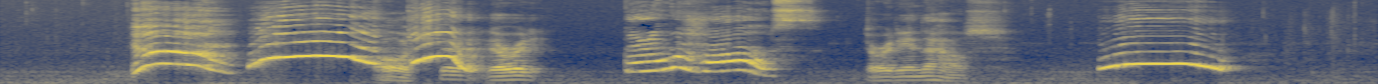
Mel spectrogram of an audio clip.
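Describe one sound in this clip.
A woman squeals in fright.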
